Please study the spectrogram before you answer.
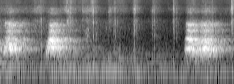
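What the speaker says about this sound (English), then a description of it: "my dog starts because I've got people cleaning outside" A dog barks in three loud, close bursts, with a quieter stretch between the second and third, set in a home while people clean outside.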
